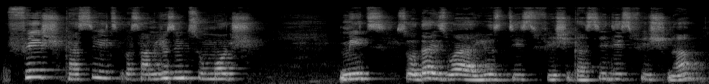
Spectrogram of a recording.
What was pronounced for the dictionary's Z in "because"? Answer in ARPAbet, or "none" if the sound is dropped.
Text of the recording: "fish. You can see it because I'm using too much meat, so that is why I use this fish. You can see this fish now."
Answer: S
